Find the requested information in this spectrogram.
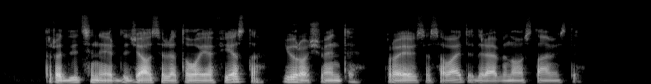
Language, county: Lithuanian, Kaunas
